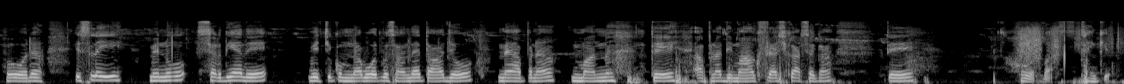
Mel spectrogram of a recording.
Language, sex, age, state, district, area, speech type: Punjabi, male, 30-45, Punjab, Amritsar, urban, spontaneous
